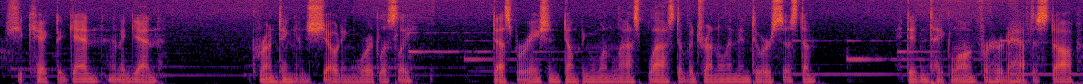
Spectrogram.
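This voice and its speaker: Dramatic narrator, male actor: ashamed pony worker, low gravelly voice, grave and confessional. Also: moderate pace, faint music behind. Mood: grave, despairing. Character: guilt-ridden adult pony factory worker, ashamed, resigned. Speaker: first-person narrator.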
